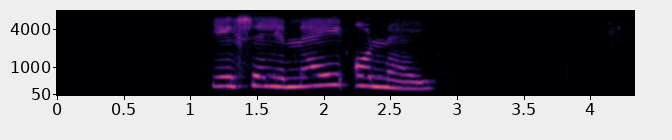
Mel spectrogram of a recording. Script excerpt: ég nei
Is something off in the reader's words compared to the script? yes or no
yes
